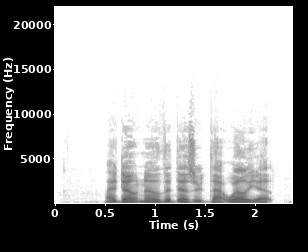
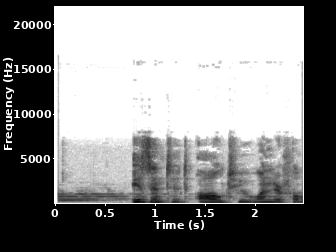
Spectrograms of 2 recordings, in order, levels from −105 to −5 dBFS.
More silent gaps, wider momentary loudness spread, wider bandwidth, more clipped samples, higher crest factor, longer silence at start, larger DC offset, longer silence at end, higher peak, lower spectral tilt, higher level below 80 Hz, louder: neither; second, 5 LU vs 15 LU; first, 9.8 kHz vs 7.8 kHz; neither; about the same, 16 dB vs 18 dB; first, 0.5 s vs 0.05 s; neither; first, 0.2 s vs 0 s; second, -30 dBFS vs 0 dBFS; about the same, -6 dB/octave vs -5 dB/octave; second, -80 dBFS vs -56 dBFS; second, -45 LUFS vs -18 LUFS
